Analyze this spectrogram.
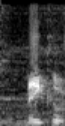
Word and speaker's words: Mako: that restore HP or Macko shards Mako shards pardon me that restore Mt I believe the correct pronunciation is Mako but I've been watching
